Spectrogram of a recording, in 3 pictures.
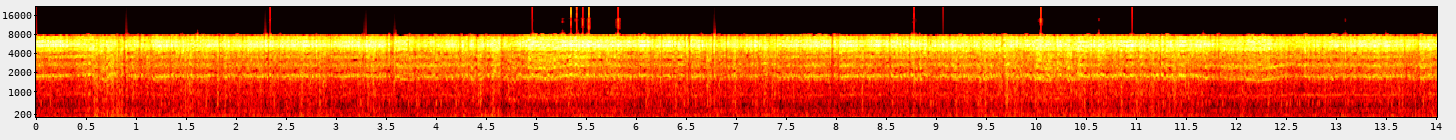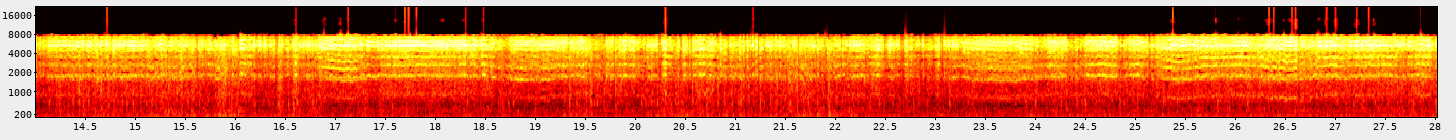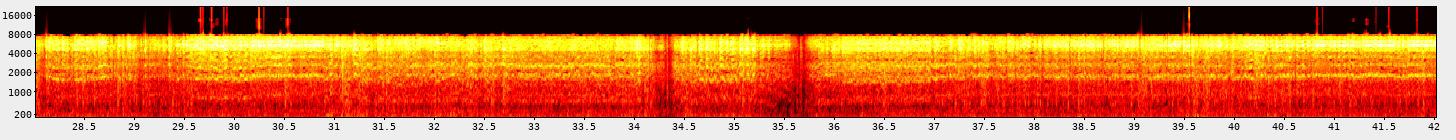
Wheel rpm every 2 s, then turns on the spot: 230, 230, 220, 230, 230, 230, 220, 240, 230, 230, 230, 230, 230, 230, 230, 220, 200, 130, 190, 230, 230.
none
